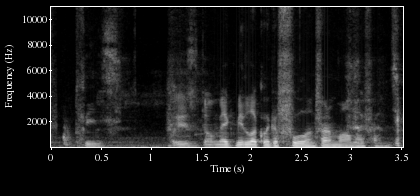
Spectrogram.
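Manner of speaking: whispered under breath. Retelling the small blessing they said before taking it, whispered under breath. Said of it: "whispering a little blessing, uh, like a small blessing under my breath".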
